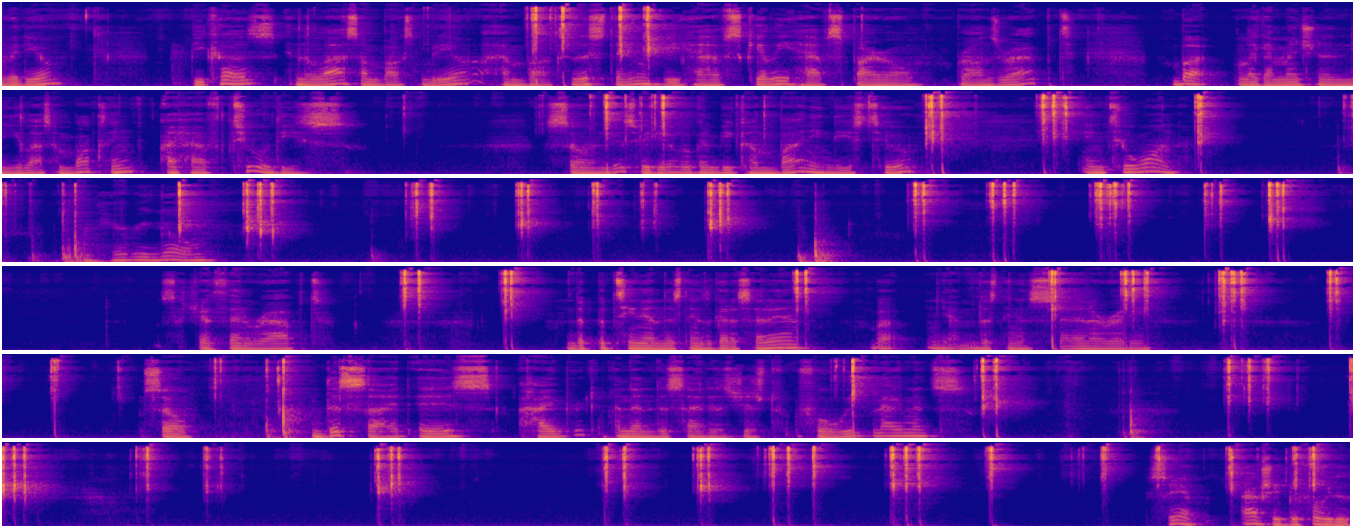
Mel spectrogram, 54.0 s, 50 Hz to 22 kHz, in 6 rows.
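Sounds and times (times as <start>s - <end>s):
fidget toy metallic clicks: 24.0s - 26.7s, 49.0s - 52.5s.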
